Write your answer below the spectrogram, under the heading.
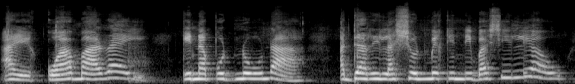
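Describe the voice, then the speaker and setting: Frank older widow, higher voice, woman acting. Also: slow. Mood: frank, playful. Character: older widowed mother, candid about late-life romance. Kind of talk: Ilocano comedy radio drama acting.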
